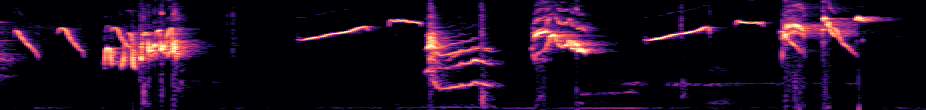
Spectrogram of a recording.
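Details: Morning singing of an Oriental magpie-robin used to provoke rivals: paired downslurred notes, buzzy harsh bursts, long rising whistles, and a low descending slurred note, in a steady alternation of phrases.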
